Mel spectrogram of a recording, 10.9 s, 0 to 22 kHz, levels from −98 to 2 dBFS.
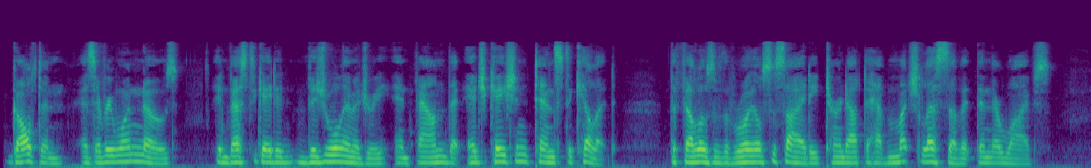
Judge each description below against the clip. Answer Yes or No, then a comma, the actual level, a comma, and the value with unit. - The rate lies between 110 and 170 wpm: No, average, 180 wpm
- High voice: No, medium, 140 Hz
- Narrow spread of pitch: Yes, narrow, 2.3 semitones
